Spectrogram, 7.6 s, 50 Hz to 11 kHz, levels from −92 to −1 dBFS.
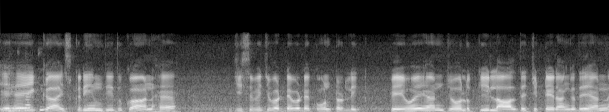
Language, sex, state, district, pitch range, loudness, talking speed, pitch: Punjabi, male, Chandigarh, Chandigarh, 130-145 Hz, -15 LUFS, 175 wpm, 135 Hz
